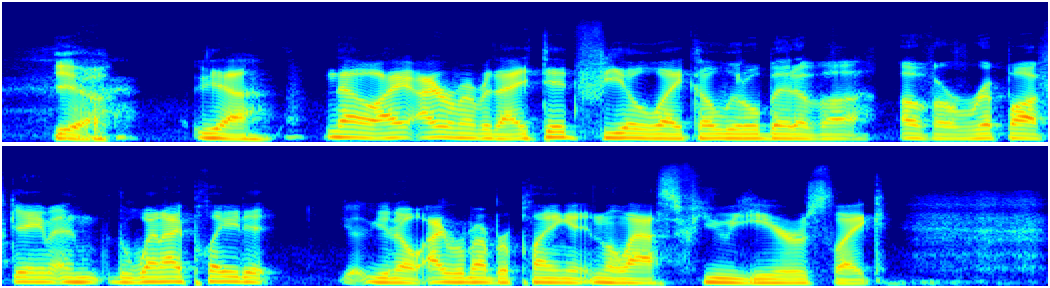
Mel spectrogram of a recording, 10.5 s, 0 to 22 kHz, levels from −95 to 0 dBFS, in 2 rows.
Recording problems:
muffled; very; fading above 2.5 kHz

